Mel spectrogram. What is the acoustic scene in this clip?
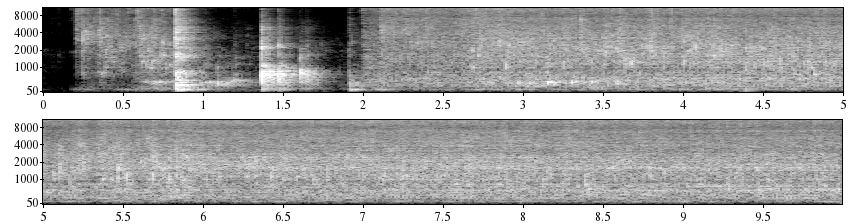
restroom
